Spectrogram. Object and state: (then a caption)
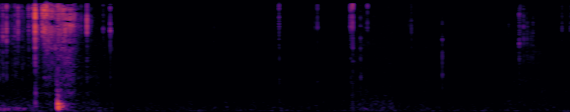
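Glycerin soap bar being cut. A metal blade cuts grid lines into a palm-sized, solid, translucent green glycerin soap bar held in the hand and slices small cubes off it. A loud, bright, crackling scrape opens the clip, then stops abruptly. Quiet gaps follow, broken by scattered short, crisp cutting snaps.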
